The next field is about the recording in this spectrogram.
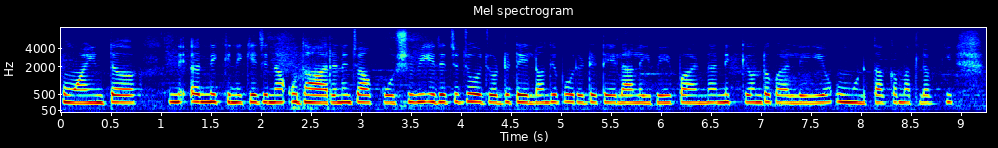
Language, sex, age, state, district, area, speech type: Dogri, female, 18-30, Jammu and Kashmir, Samba, rural, spontaneous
